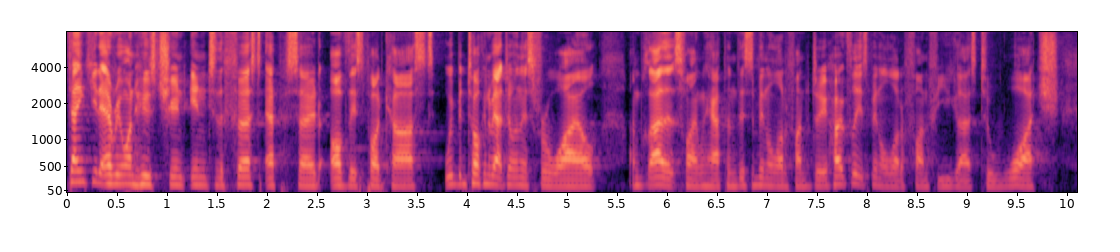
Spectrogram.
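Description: This man talks at a very fast pace with an Australian accent. His pitch is medium and his intonation fairly even. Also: big swings in loudness. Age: 20s. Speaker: podcast co-host. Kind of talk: casual chat.

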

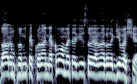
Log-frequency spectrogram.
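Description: This man's voice sits high in pitch. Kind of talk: mock pitchman patter, comedic skit. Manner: animated, theatrical, old-time huckster tone.

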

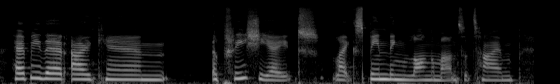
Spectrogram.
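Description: A woman's fairly high voice at a very slow pace, with fairly even intonation, on a very clean recording with a silent background. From South Africa. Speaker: singer-songwriter. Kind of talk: casual chat. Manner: soft-spoken.

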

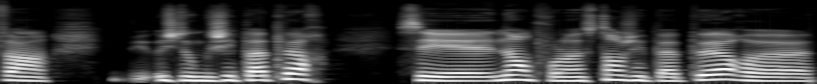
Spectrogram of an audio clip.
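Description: A woman with a plain, everyday voice and fairly even intonation speaks at a moderate pace in a very clean, dry, close recording with a silent background and no echo. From Saint-Martin (Caribbean). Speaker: professional surfer. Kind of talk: casual interview. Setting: recorded at guest's home. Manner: casual, slangy.

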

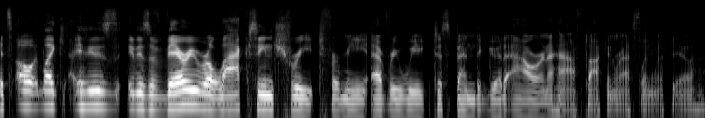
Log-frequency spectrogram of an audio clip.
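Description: At a moderate pace and with hardly any pauses, a man speaks at a medium pitch with lively intonation and big swings in loudness, in a dry, close sound with no echo. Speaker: wrestling podcast host. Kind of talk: casual chat. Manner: conversational, not announcer-like.

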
